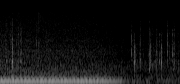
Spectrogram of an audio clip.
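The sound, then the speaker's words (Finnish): Typing a project name on a computer keyboard: a steady low hum fades out, then a quick run of light, clicky keystrokes fills the second half. “menin tänne kirjoittamaan, että olkoon tämän projektin nimi, mitä mä teen nyt, niin Lumiukko.”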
